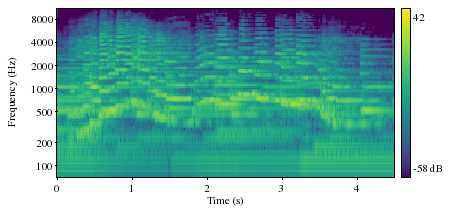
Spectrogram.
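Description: Alto saxophone playing a flowing jazz melody over low, sustained accompaniment notes that change pitch every second or so.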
